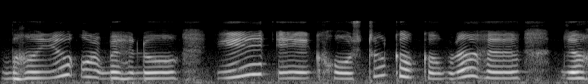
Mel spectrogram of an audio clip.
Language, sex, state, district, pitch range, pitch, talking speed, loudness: Hindi, female, Gujarat, Gandhinagar, 275-350 Hz, 285 Hz, 100 wpm, -19 LUFS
